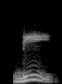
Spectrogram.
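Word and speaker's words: بِ: selanjutnya yaitu adalah B nah ini bacanya B ya ya bacanya apa Bi Bi itu artinya De dengan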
